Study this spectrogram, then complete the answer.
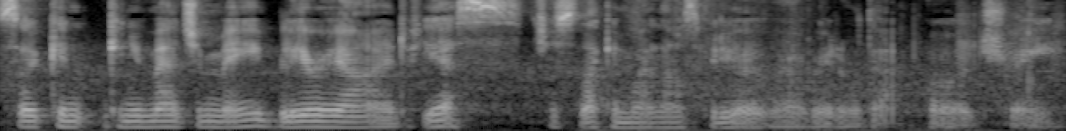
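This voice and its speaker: Someone with an Australian accent speaks with hardly any pauses. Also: moderate pace. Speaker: vlogger and poet. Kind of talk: casual vlog monologue. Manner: hesitant, many fillers and restarts.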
